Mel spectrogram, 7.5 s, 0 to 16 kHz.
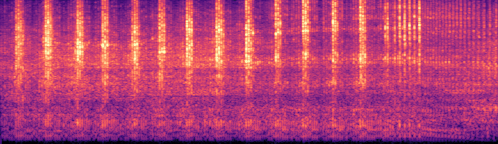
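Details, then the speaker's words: Ariens Path Pro 208cc single-stage 4-cycle snow blower at idle, speed rising and falling in regular waves about twice a second; surging idle, seller says it goes away under snow load. "He says the surging goes away when you hit snow, when you put a load on it, and I get it, but for me, it just doesn't sound right."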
